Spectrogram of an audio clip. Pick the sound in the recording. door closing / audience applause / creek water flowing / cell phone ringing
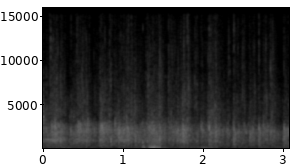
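audience applause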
